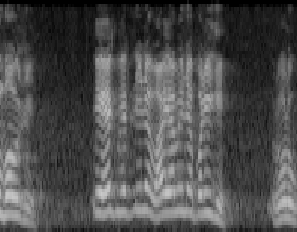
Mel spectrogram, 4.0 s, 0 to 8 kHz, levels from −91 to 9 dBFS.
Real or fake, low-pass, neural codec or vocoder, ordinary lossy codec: real; 7.2 kHz; none; none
